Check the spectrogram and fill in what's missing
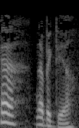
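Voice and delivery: mock indifferent shrug. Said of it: "something, he's like".

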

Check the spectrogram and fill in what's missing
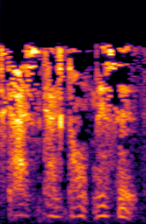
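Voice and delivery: hushed plea. Real, not acted. Urgent hushed plea to congregation.

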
